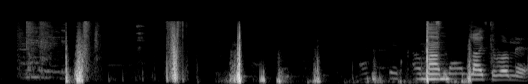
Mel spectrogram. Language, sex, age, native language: Icelandic, male, 6, Icelandic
